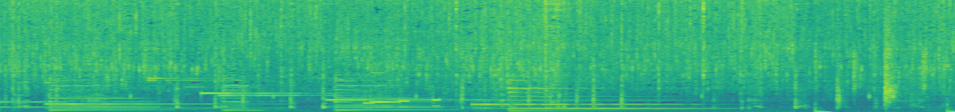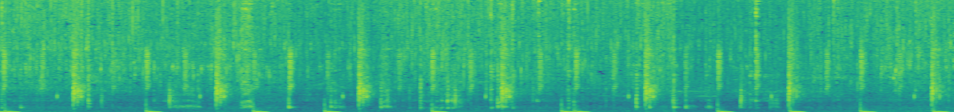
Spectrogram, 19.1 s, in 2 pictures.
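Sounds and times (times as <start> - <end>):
garlic and onions sizzling: 0.0 - 19.0
metal spatula scraping wok: 11.2 - 12.1.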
